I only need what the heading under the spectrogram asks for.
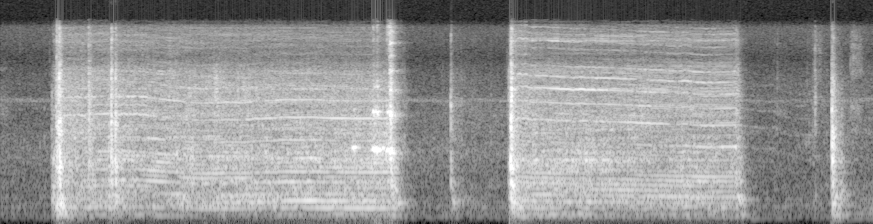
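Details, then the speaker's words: Subaru driver's power window after greasing the rail: two even runs of the window motor, steady hum without binding or squeak; window now moves smoothly and normally. "ah definitely moving better that's for sure"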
